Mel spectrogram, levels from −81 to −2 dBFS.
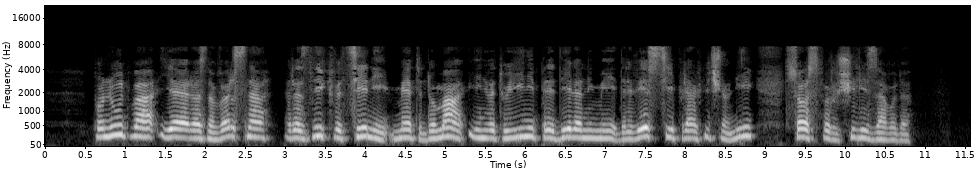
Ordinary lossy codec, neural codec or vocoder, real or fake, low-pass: AAC, 24 kbps; autoencoder, 48 kHz, 32 numbers a frame, DAC-VAE, trained on Japanese speech; fake; 19.8 kHz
